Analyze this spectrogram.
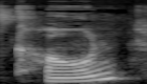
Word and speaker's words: Kohn: hardest part is that my name is cohn but it's spelled k-o-h-n so why do i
